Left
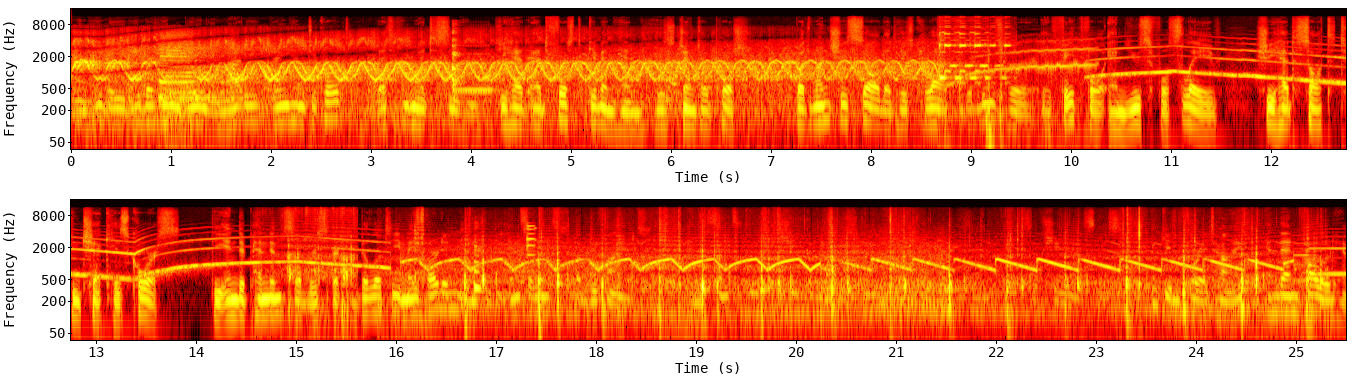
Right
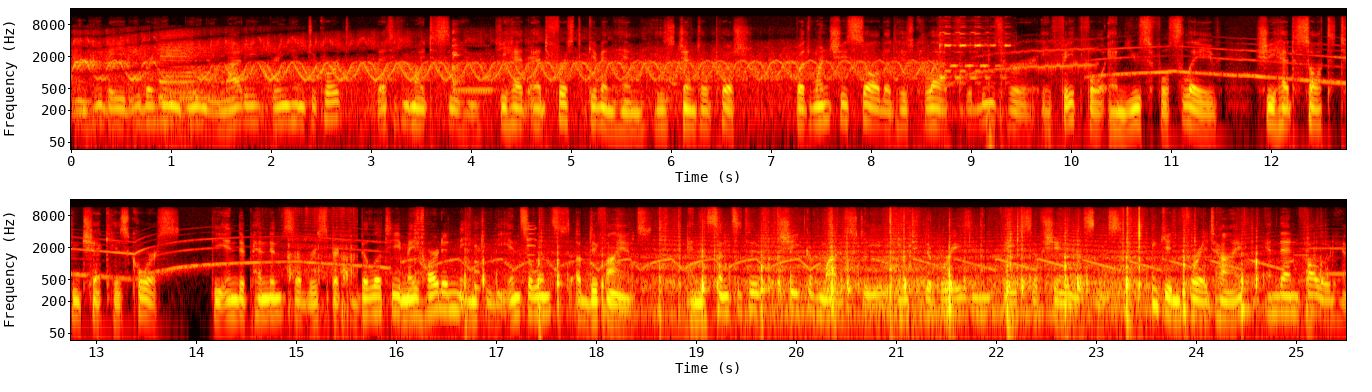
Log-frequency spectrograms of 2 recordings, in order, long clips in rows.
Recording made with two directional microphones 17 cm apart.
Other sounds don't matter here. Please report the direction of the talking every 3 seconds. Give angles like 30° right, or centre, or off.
30° left, 30° left, 30° left, 30° left, 20° left, 10° right, 50° right, 60° right, centre.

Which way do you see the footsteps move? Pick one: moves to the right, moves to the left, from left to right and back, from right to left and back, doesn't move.
from left to right and back.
